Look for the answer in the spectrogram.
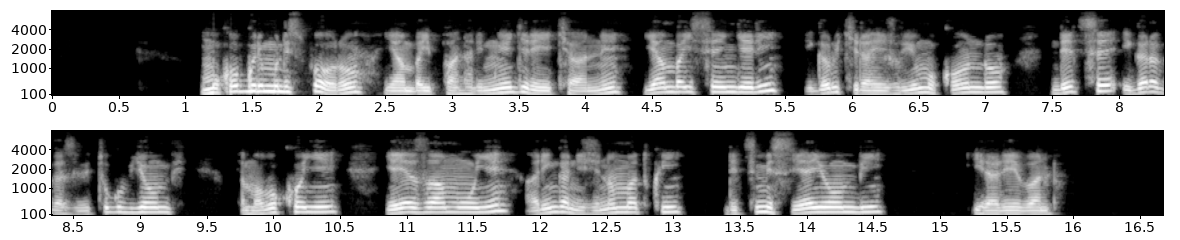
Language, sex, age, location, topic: Kinyarwanda, male, 18-24, Huye, health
